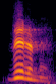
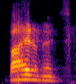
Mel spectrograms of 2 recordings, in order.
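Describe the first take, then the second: First: It is said with a British pronunciation. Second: It is said with an American pronunciation.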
